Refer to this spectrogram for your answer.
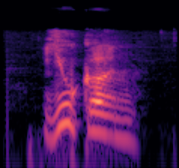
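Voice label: "юкӧн", Komi, male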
